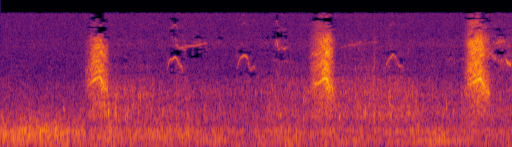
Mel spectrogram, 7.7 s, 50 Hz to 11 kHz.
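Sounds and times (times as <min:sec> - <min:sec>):
Caspian tern giving loud harsh rasping calls: 0:01.3 - 0:01.6, 0:04.7 - 0:05.0, 0:07.0 - 0:07.6.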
